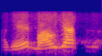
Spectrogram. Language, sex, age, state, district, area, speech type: Telugu, male, 60+, Andhra Pradesh, Krishna, urban, conversation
